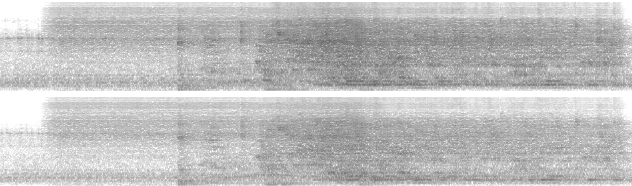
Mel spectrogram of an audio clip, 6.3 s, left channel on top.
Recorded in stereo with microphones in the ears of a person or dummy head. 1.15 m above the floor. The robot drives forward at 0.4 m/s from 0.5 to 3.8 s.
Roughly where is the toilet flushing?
Left.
